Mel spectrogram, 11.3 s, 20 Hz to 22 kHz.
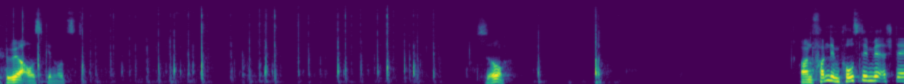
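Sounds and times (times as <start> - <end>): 
typing on a computer keyboard: 0.0 - 5.6
speech: 0.1 - 1.3, 6.0 - 6.4, 10.0 - 11.2.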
